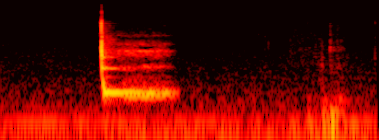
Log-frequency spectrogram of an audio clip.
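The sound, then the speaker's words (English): A single loud, hollow bonk like a coconut striking someone's head, with a brief ringing, resonant tone that fades within half a second, followed by a faint soft thump. “I always wanted to hit somebody over the head with a coconut.”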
